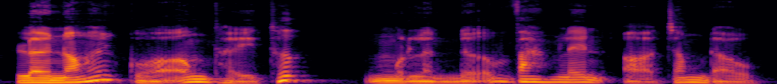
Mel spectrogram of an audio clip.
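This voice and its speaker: Low-voiced man narrating a ghost story. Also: moderate pace. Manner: dramatic, expressive storytelling.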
